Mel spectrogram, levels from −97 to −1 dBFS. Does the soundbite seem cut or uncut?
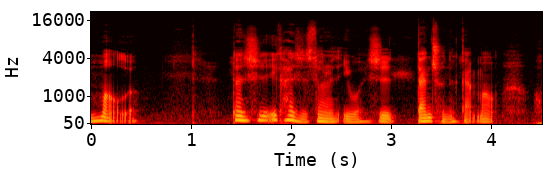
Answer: uncut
